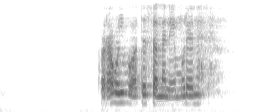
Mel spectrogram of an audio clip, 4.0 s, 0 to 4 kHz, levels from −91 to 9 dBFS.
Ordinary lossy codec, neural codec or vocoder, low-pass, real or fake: AAC, 24 kbps; none; 3.6 kHz; real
